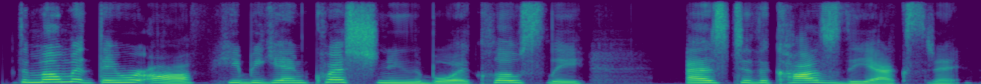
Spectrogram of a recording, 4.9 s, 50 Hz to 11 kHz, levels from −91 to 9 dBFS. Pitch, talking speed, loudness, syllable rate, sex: 250 Hz, 220 wpm, -18 LUFS, 6.7 syllables/s, female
